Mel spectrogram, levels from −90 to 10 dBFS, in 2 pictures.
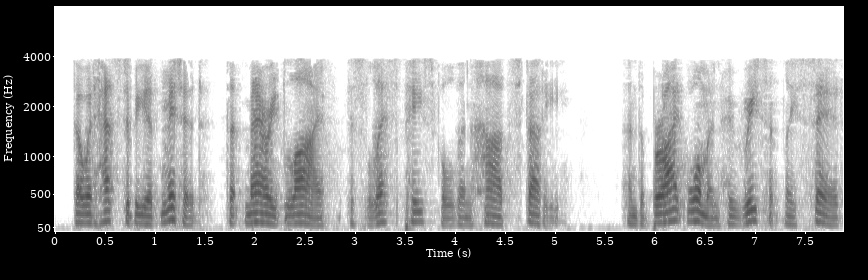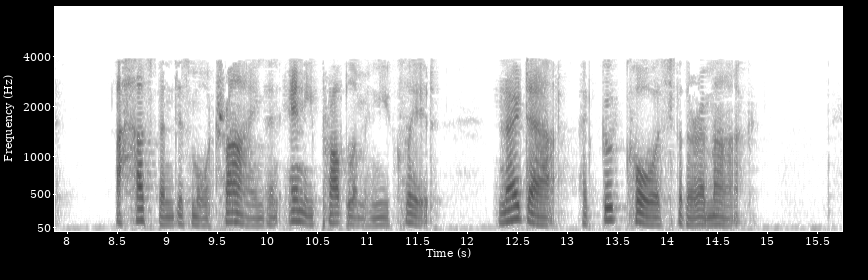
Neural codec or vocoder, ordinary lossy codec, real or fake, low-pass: vocoder, 44.1 kHz, 80 mel bands, Vocos; AAC, 16 kbps; fake; 7.2 kHz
